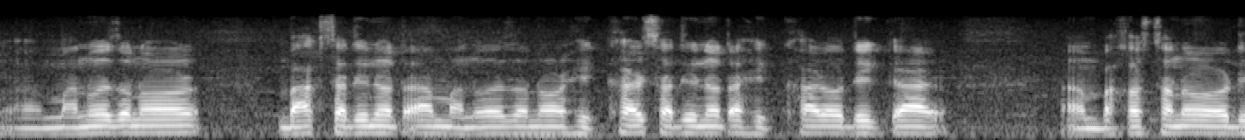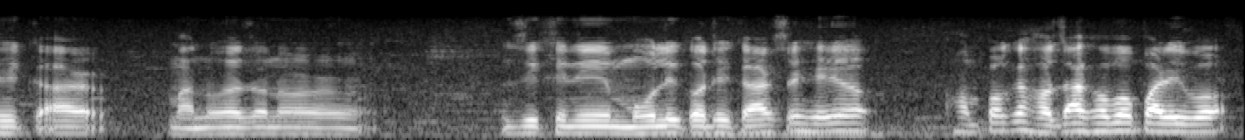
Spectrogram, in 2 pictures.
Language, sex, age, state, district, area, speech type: Assamese, male, 30-45, Assam, Golaghat, rural, spontaneous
